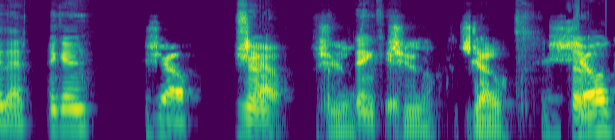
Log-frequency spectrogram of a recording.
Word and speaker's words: Zhou: We have Leclerc DNF on that one, and Zhu. How do you say that again? Zhou.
